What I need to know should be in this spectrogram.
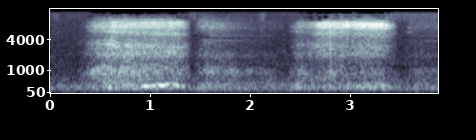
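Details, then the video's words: Sleeping female lilac point Siamese kept indoors, snoring: two long hissing breaths about two seconds apart, each a steady airy rush with a faint low tone inside, quiet room. "Sounds of a Snoring Cat"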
